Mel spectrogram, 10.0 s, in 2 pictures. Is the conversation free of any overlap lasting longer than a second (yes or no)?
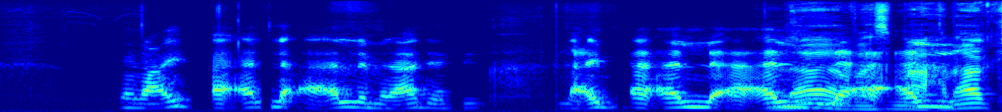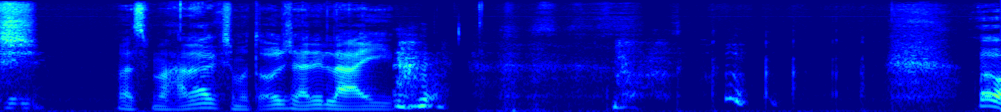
no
